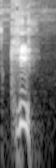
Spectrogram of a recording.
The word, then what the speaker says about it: xi: It's XI, oh. – Which is pronounced as key.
